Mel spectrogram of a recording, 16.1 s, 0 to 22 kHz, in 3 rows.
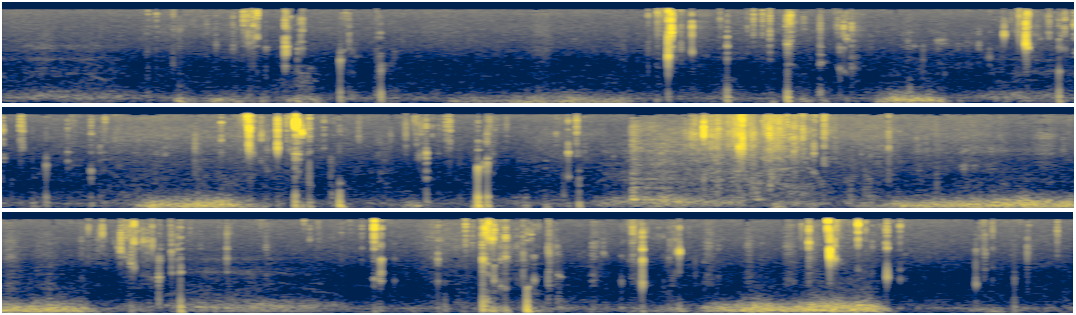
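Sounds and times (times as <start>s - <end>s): wet mouth clicks and smacks: 0.8s - 2.0s, 3.2s - 4.3s, 5.0s - 8.3s, 12.5s - 16.0s.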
